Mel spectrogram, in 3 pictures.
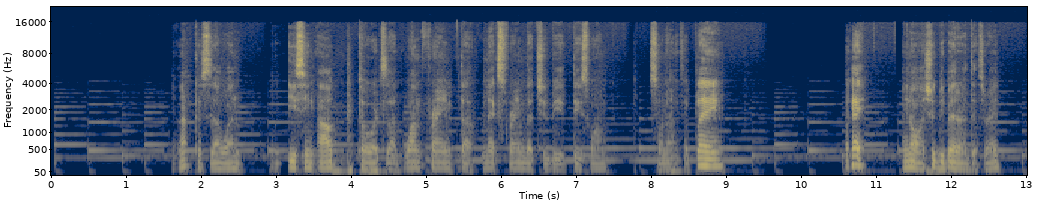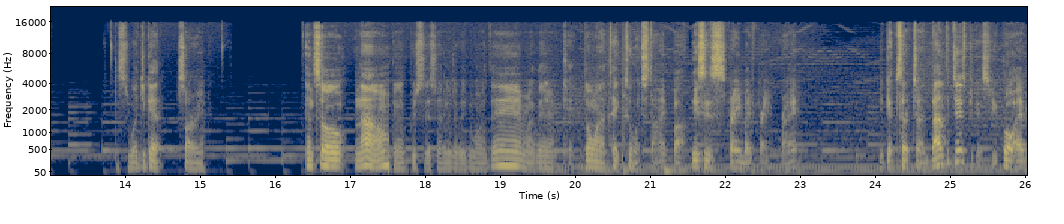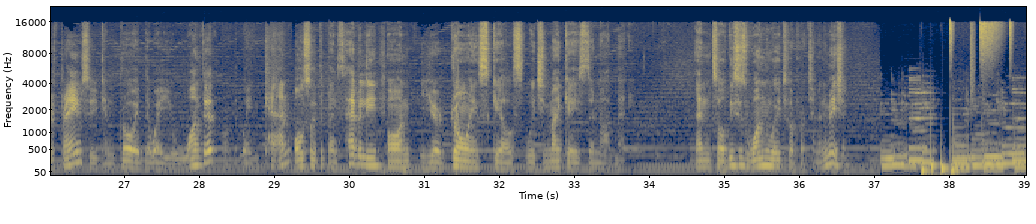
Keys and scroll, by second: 2.8 Right, 3.2 Right, 3.7 Left, 4.0 Left, 4.2 Left, 4.3 Left, 4.6 Right, 4.8 Right, 11.2 Left, 11.2 Right, 11.6 Left, 15.1 Right, 15.5 Right, 15.7 Right, 16.3 Right.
